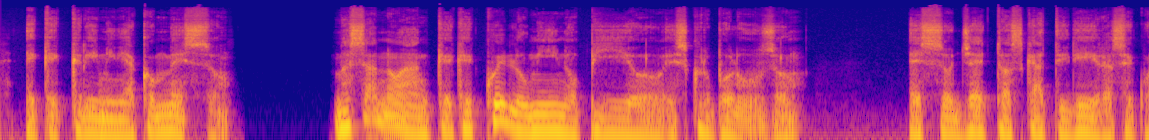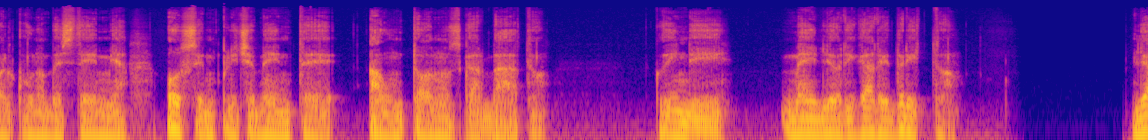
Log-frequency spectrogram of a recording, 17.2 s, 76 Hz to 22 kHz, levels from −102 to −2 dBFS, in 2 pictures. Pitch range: 90-110 Hz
